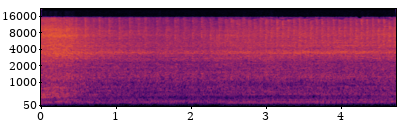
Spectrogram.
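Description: A Puch moped engine running steadily close by just after a kick start, a loud buzzing two-stroke drone that is briefly louder at the start and then settles to an even idle.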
